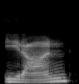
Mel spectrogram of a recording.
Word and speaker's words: Iran: I remember I had a teacher who in college from Iran, not Iran, it's Iran, and she made that very clear, and it was just like, "Yes, ma'am, it's Iran, ma'am.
